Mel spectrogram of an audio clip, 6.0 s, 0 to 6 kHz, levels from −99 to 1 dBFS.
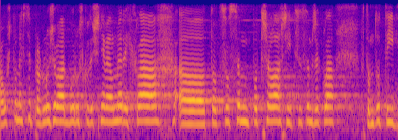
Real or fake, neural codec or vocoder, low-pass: real; none; 5.4 kHz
